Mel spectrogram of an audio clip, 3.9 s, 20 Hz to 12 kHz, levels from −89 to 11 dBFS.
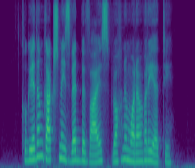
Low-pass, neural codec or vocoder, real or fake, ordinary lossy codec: none; codec, 24 kHz, 0.5 kbps, DualCodec; fake; none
